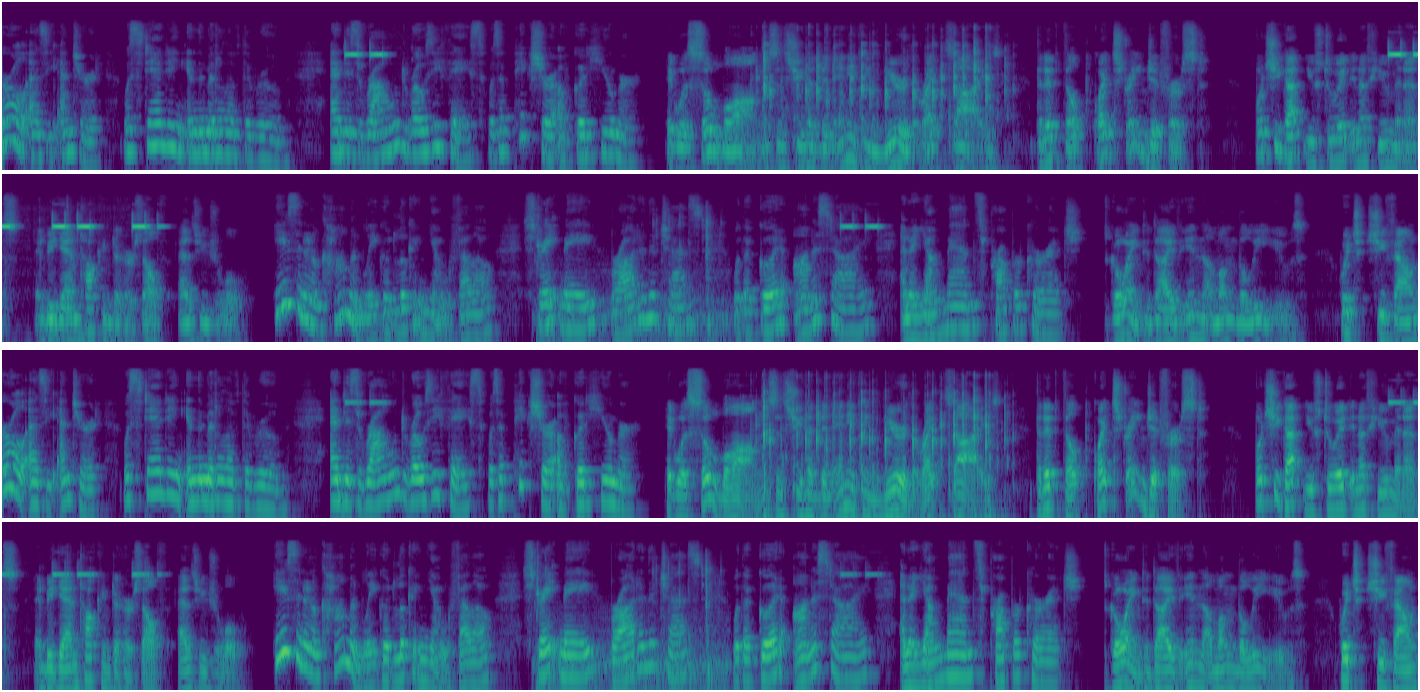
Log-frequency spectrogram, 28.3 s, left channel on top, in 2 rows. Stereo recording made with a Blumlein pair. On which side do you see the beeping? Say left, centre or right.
left.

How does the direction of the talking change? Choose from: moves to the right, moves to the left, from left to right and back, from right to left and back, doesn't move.
doesn't move.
